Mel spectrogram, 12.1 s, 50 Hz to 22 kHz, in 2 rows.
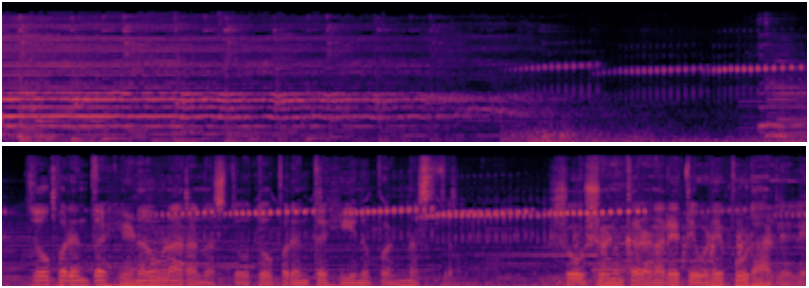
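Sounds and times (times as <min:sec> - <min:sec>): frog trilling: 0:03.7 - 0:06.2, 0:07.5 - 0:12.0.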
